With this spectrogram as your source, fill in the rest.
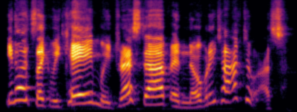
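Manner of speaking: put-on whiny girl voice, mildly hurt; disappointed girls. Girls who dressed up complaining nobody talked, high whiny voice. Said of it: "they're actually like".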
